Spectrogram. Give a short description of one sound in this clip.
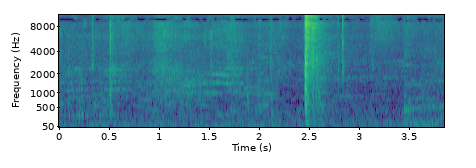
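A plastic jug thumps down into a shopping cart.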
